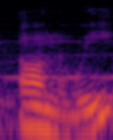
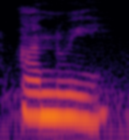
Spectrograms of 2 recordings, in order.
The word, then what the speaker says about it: ennui: Ennui?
